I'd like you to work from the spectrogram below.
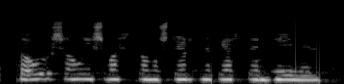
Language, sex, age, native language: Icelandic, male, 14, Icelandic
